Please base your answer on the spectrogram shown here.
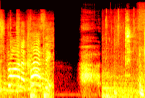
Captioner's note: sigh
